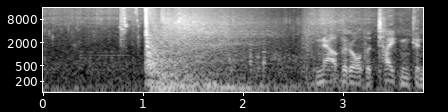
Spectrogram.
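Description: A container blows up with a loud, deep blast.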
